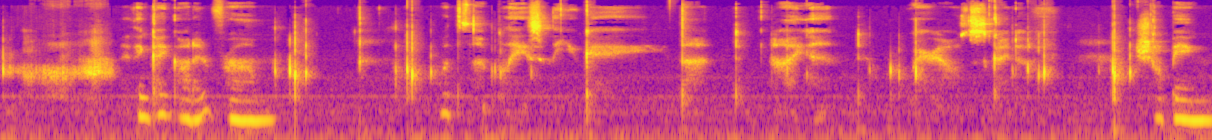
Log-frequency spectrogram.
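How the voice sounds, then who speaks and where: Soft-spoken and very slow, a woman talks with long, frequent pauses against noticeable background noise. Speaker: ASMR creator. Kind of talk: ASMR soft-spoken chat. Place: home room.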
